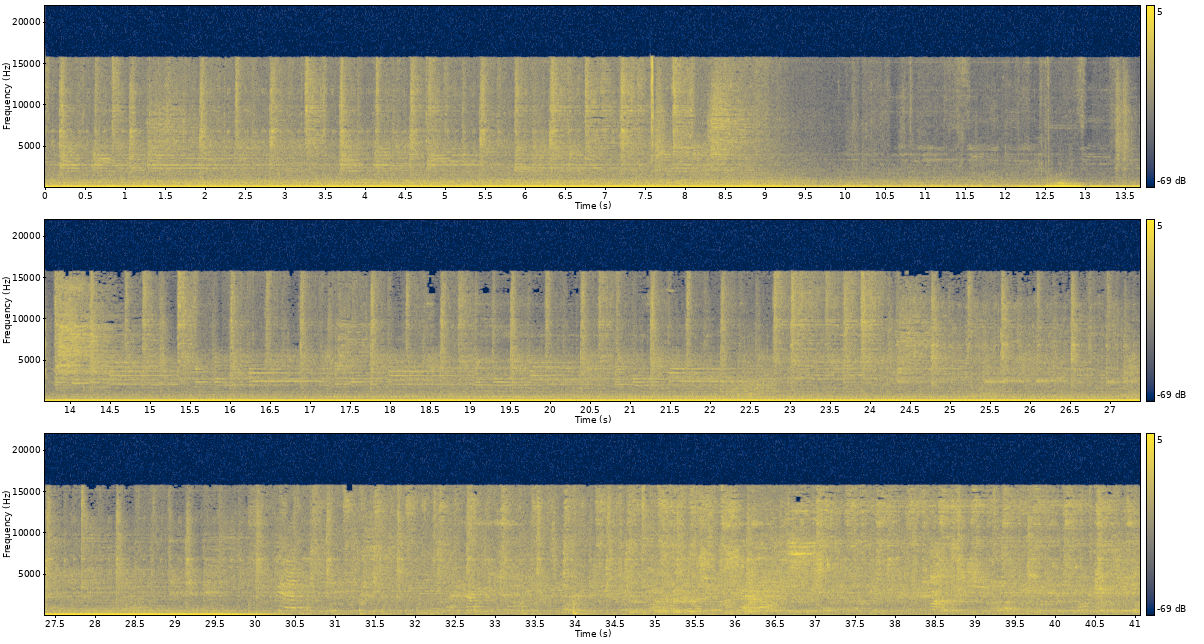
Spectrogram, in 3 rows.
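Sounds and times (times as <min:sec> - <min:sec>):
car engine revving: 0:00.0 - 0:30.4
background music: 0:00.0 - 0:41.0.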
